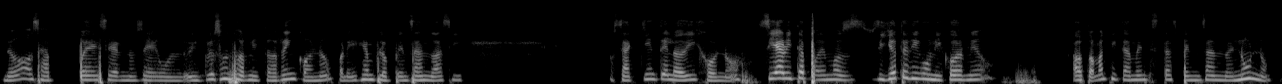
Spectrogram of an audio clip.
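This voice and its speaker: A woman's voice: medium pitch, moderate pace, darkish tone. A woman teacher with a Mexican accent giving an online class, talking casually with many tag questions. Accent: Mexican Spanish. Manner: conversational, frequent tag questions.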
